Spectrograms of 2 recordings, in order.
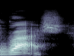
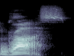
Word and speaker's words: rush: Also, when it comes to this phrase's pronunciation, make sure you pronounce the sh sound at the end of the word rush. Rush. Please don't say Russ. Russ is wrong.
